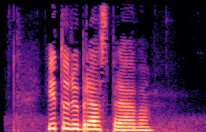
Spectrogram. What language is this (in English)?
Czech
